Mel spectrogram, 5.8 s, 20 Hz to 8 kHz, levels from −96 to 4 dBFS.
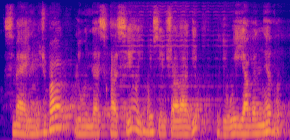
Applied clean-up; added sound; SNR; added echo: neural separator model SepFormer DNS4.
